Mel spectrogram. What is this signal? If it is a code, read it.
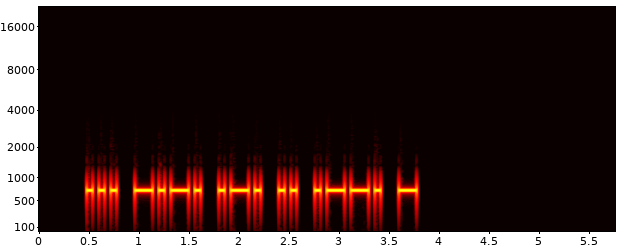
Morse code, heard as a keyed tone, about 20 wpm, 700 Hz. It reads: SCRIPT
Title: Build A Word - 2 Letters At A Time - 6-Letter Words - 20wpm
